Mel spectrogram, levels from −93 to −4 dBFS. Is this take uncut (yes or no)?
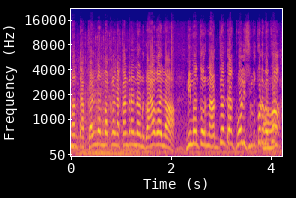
yes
